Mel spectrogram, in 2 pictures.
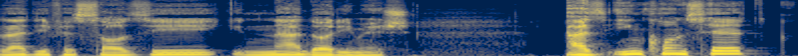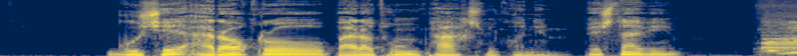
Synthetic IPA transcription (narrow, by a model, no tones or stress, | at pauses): ɾæd̪iːfe̞sɒːziːnæd̪ɒːɾiːmeʃ | ʔæziːnkʰonse̞ɾt̪ʰ | ɡuːʃejeʔæɾɒːɣɾobæɾɒːt̪ʰunpʰæχʃmiːkʰo̞niːmb̥e̞ʃnæviːm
